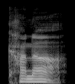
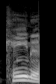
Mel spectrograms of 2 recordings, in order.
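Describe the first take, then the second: First: The name is pronounced with Hebrew sounds. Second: The name is pronounced with English sounds. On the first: "If you're speaking Hebrew" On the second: "the way we say it anglicized"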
